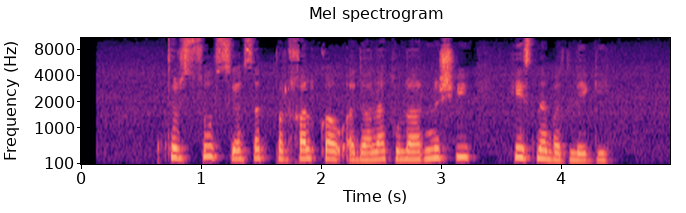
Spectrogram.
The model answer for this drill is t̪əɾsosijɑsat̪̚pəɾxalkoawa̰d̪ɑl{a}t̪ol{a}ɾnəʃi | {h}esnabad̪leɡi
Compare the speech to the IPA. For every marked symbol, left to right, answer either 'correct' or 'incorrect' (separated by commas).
correct, incorrect, correct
